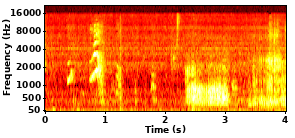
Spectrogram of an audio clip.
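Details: Playing Havanese puppies: a few high, rising squeaky whimpers come first, then a sustained gritty growl lasting under a second, followed by a softer rumbling growl.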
